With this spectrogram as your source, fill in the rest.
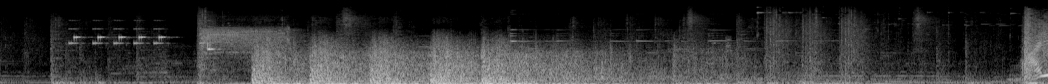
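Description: Gunfire in Fallout New Vegas: a burst of rapid shots begins abruptly, then dense, loud firing keeps going for several seconds with booming impacts, fading a little near the end.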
